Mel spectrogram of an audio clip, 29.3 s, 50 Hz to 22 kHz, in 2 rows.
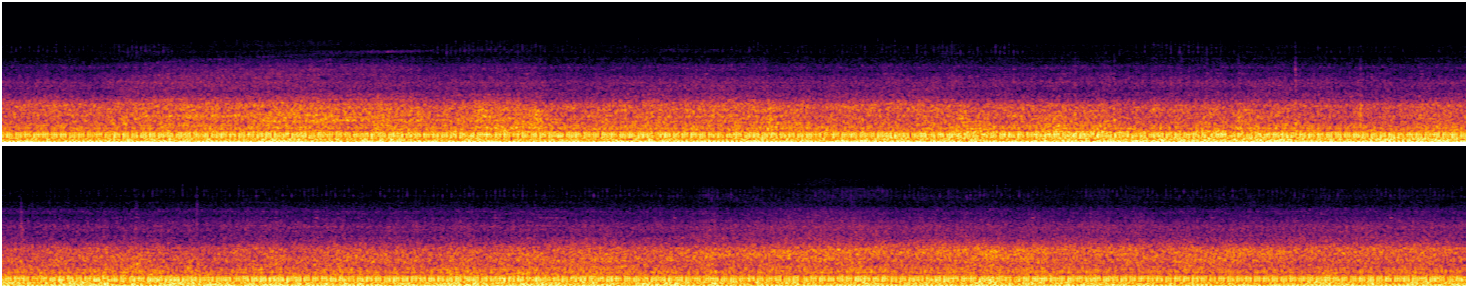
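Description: Honda CBR900RR FireBlade's inline-four engine idling steadily while the bike stands still.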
